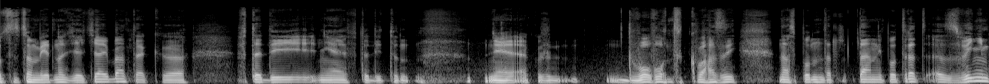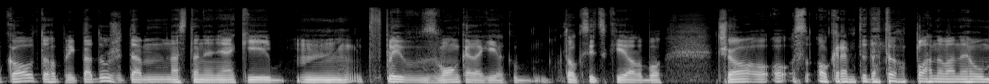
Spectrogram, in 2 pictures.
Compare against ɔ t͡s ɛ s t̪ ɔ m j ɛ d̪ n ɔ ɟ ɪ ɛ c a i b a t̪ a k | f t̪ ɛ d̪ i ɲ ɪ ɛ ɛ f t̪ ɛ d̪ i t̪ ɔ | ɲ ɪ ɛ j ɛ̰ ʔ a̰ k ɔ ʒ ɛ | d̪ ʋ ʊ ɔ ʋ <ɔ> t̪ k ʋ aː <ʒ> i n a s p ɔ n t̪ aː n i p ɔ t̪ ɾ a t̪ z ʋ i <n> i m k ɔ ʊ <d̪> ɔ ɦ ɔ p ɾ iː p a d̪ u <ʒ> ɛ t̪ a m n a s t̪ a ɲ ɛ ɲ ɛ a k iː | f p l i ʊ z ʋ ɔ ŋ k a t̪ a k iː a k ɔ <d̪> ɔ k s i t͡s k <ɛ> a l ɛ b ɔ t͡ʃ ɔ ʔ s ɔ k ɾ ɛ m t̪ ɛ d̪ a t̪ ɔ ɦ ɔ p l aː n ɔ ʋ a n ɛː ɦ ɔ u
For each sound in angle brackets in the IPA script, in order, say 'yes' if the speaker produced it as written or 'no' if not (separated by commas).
yes, no, no, no, yes, no, no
